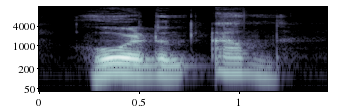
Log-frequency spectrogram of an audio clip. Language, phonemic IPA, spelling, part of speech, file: Dutch, /ˈhordə(n) ˈan/, hoorden aan, verb, Nl-hoorden aan.ogg
- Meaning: inflection of aanhoren: 1. plural past indicative 2. plural past subjunctive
